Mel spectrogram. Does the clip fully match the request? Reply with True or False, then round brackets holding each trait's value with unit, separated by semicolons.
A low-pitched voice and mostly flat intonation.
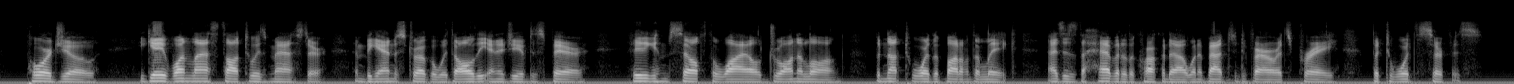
True (120 Hz; 2.2 semitones)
